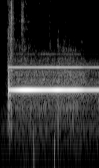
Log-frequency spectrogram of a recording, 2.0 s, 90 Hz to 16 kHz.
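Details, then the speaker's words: Eddystone EC10 receiver after oscillator and dial alignment, tuned to 1400; a clean, steady tone with no hiss, warble or drift; the receiver is receiving properly. "that sounds pretty good to me"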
